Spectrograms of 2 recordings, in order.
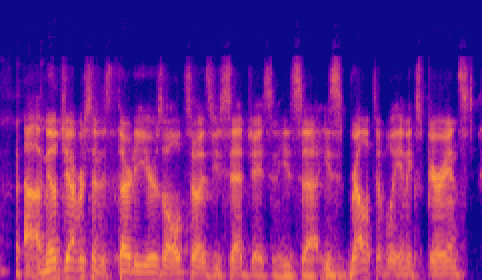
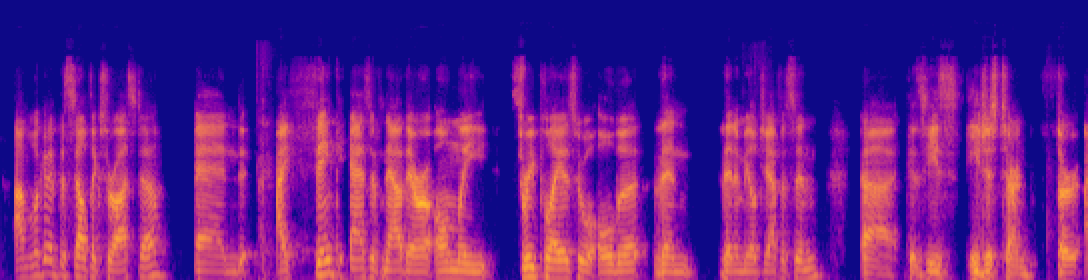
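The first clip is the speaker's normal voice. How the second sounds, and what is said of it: Put-on Boston accent. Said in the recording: “do the entire podcast in a Boston accent ... You were killing it.”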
